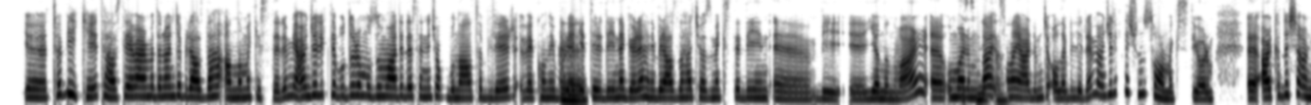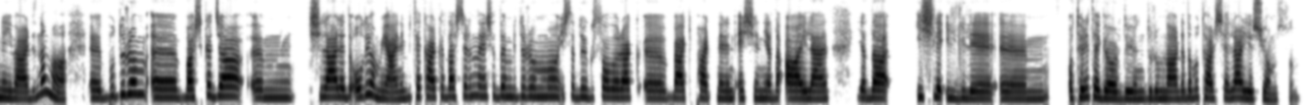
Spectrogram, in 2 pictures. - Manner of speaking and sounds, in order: none
- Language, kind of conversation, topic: Turkish, advice, Ailemde tekrar eden çatışmalarda duygusal tepki vermek yerine nasıl daha sakin kalıp çözüm odaklı davranabilirim?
